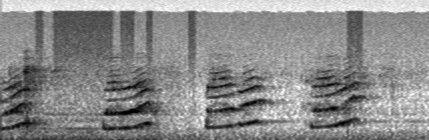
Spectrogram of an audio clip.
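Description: Domestic cat meowing over and over: four calls about a second apart, each one rising in pitch.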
